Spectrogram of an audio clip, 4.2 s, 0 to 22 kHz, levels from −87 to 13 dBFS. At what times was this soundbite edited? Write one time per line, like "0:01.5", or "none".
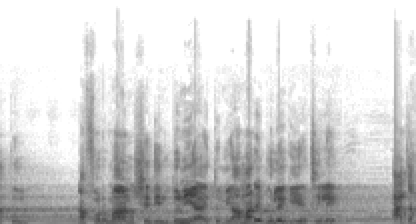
none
